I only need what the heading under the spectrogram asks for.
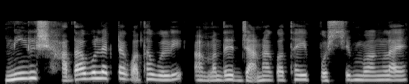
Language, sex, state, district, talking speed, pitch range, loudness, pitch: Bengali, female, West Bengal, North 24 Parganas, 175 wpm, 200-240 Hz, -17 LUFS, 210 Hz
